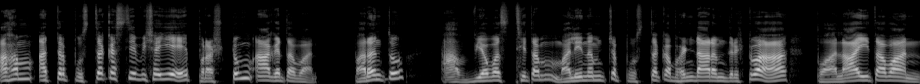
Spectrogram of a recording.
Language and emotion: Sanskrit, disgusted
